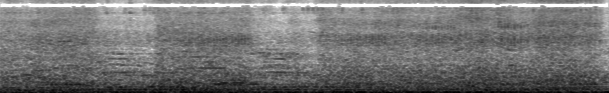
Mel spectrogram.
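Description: Car engines running at a steady idle, with music playing over them.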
